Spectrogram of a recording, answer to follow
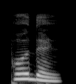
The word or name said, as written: ಪೊದಳ್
